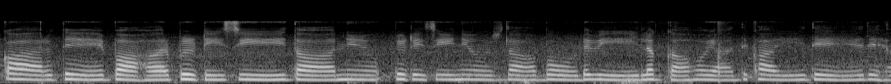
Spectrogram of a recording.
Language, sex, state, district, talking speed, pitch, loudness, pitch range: Punjabi, female, Punjab, Kapurthala, 115 wpm, 220 Hz, -18 LUFS, 210-225 Hz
